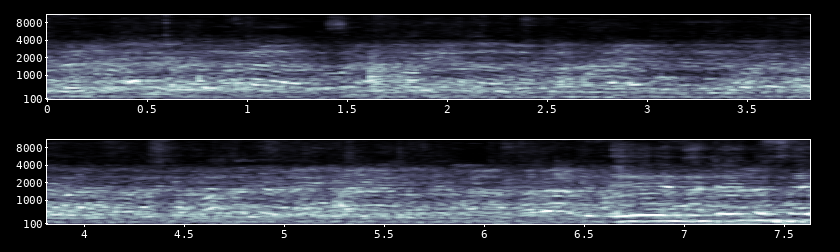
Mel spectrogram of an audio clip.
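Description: A crowd of men chatters all around.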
